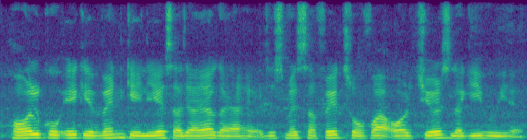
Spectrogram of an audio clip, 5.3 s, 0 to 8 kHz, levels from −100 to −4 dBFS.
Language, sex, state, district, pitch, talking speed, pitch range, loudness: Hindi, male, Manipur, Imphal West, 155 Hz, 195 wpm, 145-160 Hz, -16 LUFS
